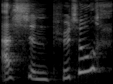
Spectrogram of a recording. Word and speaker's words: Aschenputtel: That story called, and I'm so going to screw this up. – Go on. – Aschenputtel. – Nice. – It's spelled Aschenputtel. – All right, I'm not going to. – Aschenputtel. Yep.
